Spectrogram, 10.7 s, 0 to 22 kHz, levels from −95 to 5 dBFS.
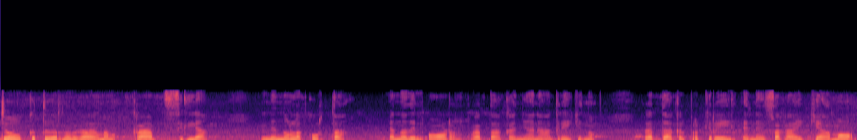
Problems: constant background noise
